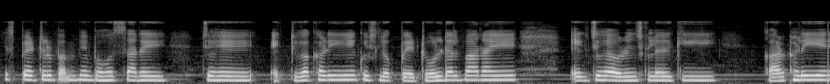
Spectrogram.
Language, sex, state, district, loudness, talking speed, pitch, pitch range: Hindi, female, Madhya Pradesh, Bhopal, -14 LUFS, 190 wpm, 200 Hz, 190-210 Hz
